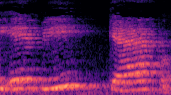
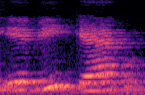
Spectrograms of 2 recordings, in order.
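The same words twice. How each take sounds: The two takes are said the same way.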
